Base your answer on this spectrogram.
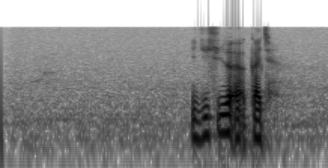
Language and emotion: Russian, neutral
